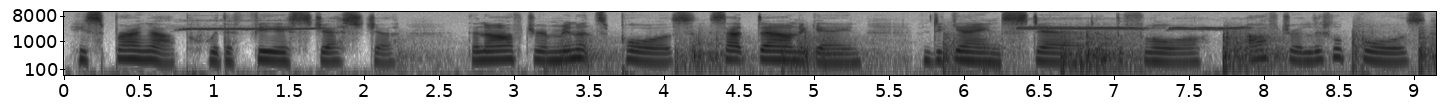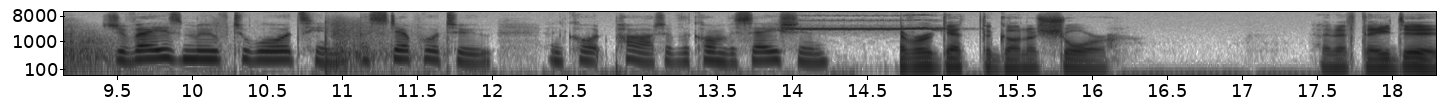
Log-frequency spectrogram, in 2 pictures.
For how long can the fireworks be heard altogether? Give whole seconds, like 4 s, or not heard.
9 s.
